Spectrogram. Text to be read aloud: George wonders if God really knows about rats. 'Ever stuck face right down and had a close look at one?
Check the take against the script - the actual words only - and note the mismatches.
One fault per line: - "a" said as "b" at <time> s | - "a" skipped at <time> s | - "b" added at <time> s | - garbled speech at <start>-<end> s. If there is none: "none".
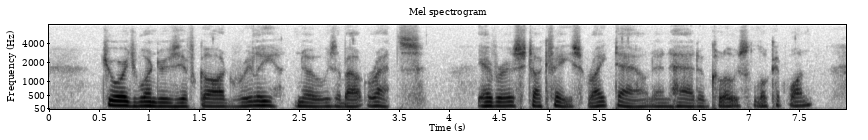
none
